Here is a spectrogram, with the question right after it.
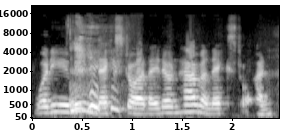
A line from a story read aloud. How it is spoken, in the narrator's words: I laughed because I was like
